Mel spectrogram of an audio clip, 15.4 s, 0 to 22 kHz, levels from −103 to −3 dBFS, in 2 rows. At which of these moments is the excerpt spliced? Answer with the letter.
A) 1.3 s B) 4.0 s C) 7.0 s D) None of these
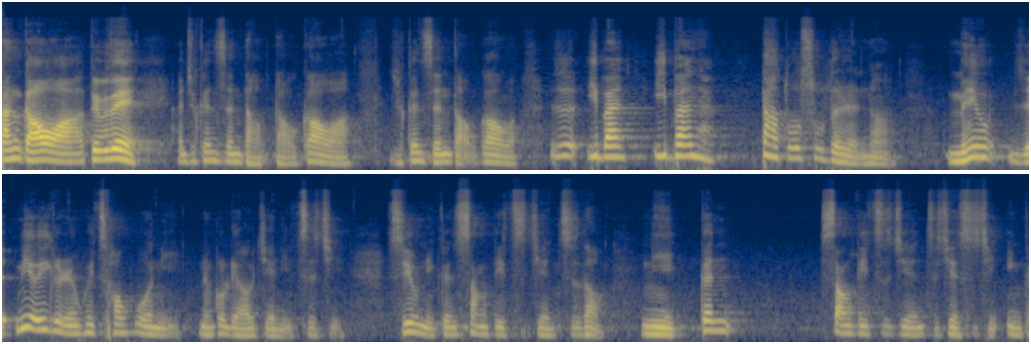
A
